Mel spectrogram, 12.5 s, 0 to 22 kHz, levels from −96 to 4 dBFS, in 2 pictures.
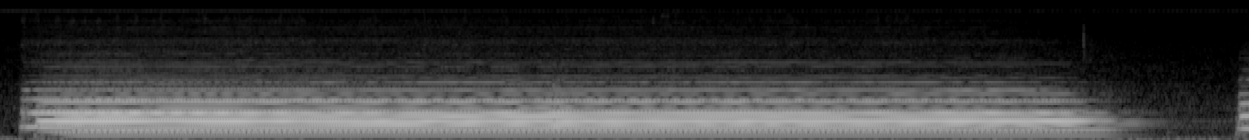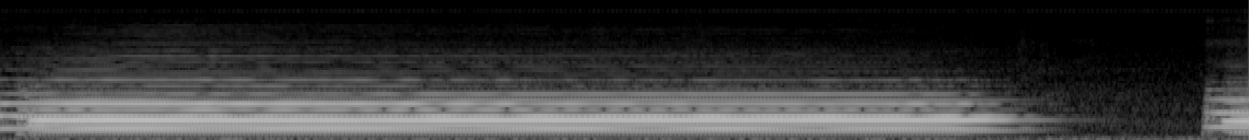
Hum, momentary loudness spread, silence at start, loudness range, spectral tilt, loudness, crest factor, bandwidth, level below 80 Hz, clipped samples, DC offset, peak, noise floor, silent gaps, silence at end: none; 5 LU; 0.1 s; 3 LU; -8.5 dB/octave; -26 LUFS; 12 dB; 4.5 kHz; -62 dBFS; under 0.1%; under 0.1%; -14 dBFS; -63 dBFS; none; 0 s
